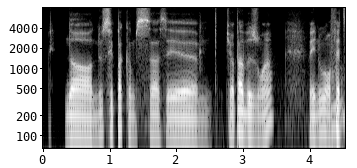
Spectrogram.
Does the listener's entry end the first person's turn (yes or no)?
no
